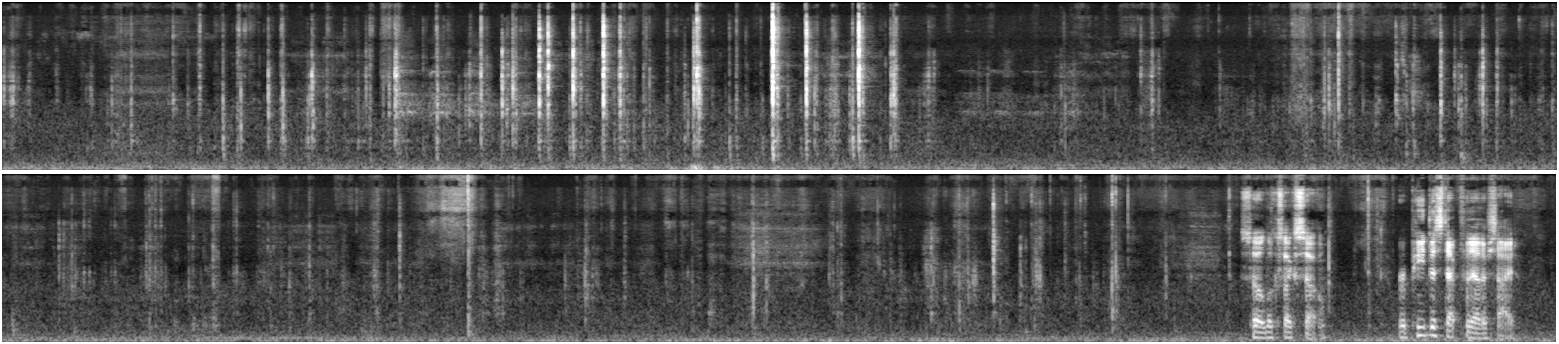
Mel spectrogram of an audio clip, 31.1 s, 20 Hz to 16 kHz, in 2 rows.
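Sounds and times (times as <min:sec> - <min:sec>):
small clicks and taps: 0:00.0 - 0:27.9
low room hum: 0:00.0 - 0:31.0.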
